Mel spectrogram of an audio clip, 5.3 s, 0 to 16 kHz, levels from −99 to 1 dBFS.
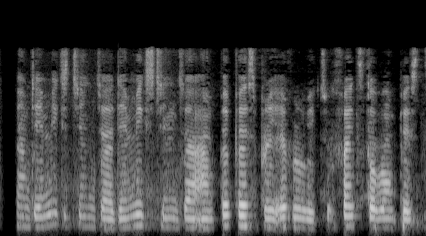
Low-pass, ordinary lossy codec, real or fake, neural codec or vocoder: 7.2 kHz; AAC, 48 kbps; real; none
